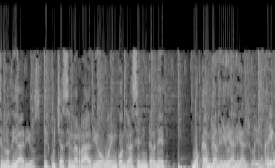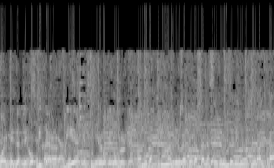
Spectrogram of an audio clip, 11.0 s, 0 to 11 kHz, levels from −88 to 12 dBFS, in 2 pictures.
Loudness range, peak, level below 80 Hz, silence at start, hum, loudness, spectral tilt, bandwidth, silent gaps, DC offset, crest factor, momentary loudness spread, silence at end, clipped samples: 1 LU; 0 dBFS; -22 dBFS; 0 s; none; -9 LUFS; -6 dB/octave; 8 kHz; none; under 0.1%; 8 dB; 5 LU; 0 s; 0.8%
